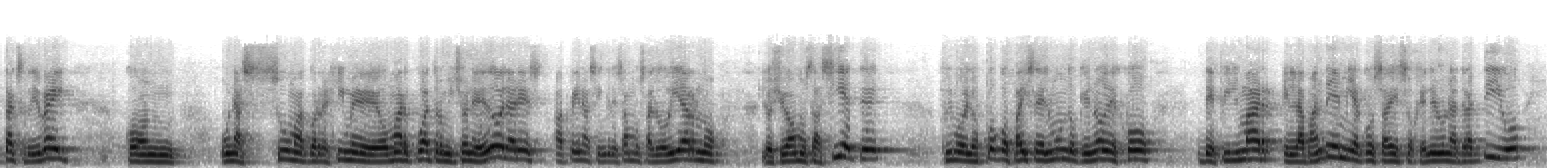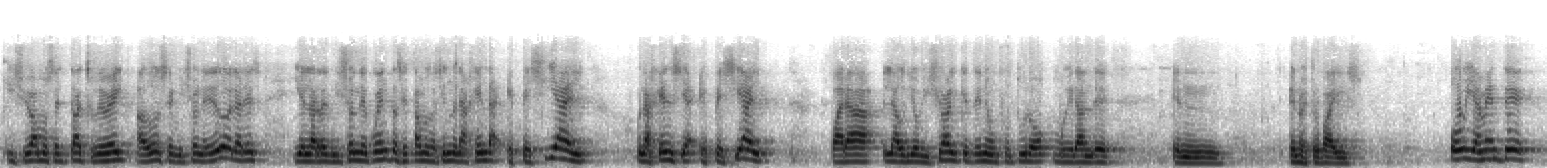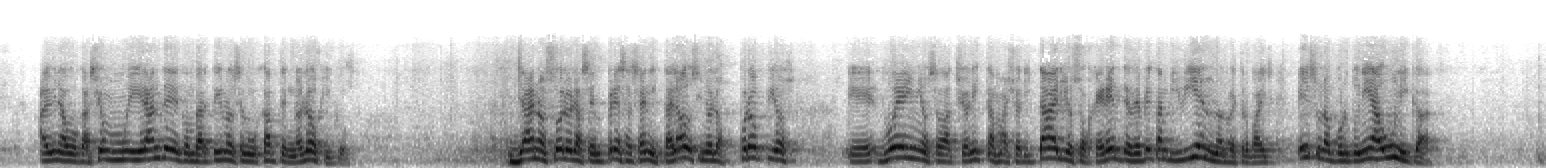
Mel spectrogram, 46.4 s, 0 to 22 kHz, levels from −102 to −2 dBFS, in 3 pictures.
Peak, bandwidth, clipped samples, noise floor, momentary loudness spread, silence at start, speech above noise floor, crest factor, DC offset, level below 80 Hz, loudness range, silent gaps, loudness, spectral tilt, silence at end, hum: -2 dBFS; 5.4 kHz; under 0.1%; -56 dBFS; 8 LU; 0.05 s; 42 dB; 14 dB; under 0.1%; -64 dBFS; 3 LU; none; -15 LUFS; -10 dB/octave; 1.15 s; none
